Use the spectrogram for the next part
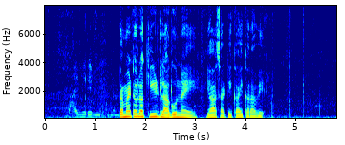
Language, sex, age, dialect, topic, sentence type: Marathi, male, 18-24, Standard Marathi, agriculture, question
